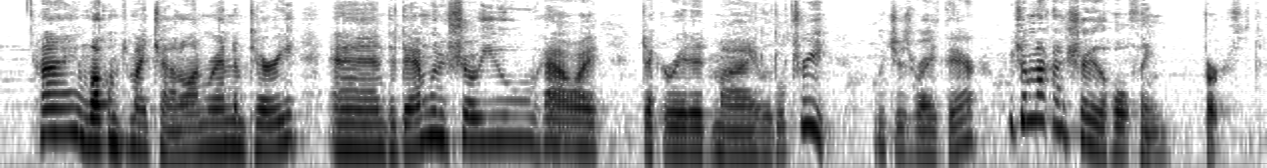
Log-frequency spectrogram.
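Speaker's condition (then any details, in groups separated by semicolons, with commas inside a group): No condition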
